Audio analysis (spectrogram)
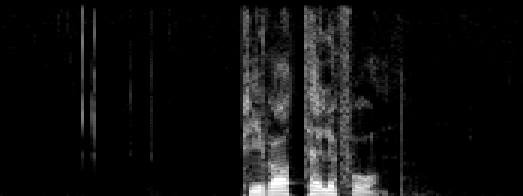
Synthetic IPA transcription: pʰɾɪʋɑːt̪ʰɛləfuːn

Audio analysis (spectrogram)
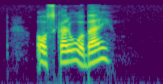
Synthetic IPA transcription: ʔɔskaɾoːbæɾj

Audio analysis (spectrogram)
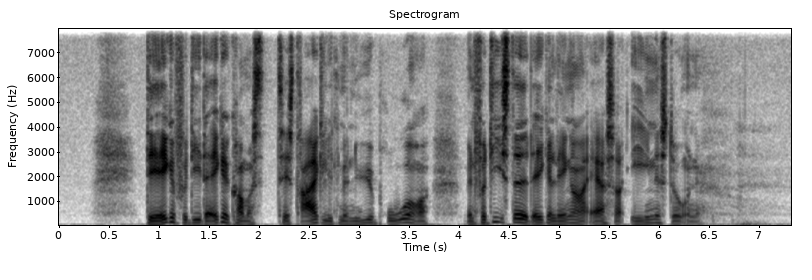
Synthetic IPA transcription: d̥e̝æɐe̝ɡ̥əfɒ̽dḭːd̥ɑ̈e̝ɡ̥əkʰɒ̽m̰ɐt͡sʰe̝lsd̥ʁaɡ̥əlid̥menyːəb̥ʁuːɐːmenfɒ̽d̥ḭːsd̥eð̞̰ˠð̩ˠe̝ɡ̥əleŋɐːʔæɐsɒ̽ʔe̝ːnəsd̥ɔ̰̽ːnə

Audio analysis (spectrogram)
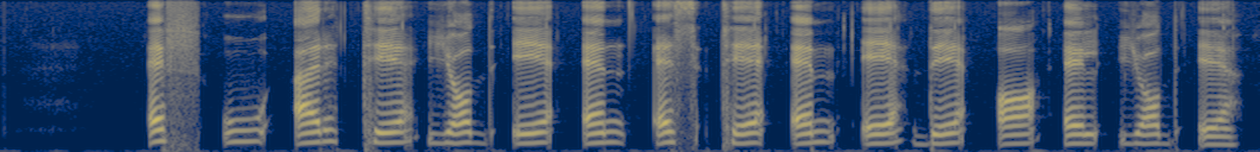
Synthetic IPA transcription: ɛfʔuːʔæɾt̪ʰeːjɔd̪eː | ʔɛn | ʔɛst̪ʰeː | ʔɛm | ʔeːd̪eː | ʔɑːɛljɔd̪ʔeː

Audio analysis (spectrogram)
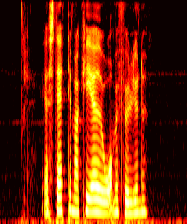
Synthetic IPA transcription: ʔæɐsd̥æd̥̚d̥e̝mɑ̈kʰe̝̰ːɐðˠo̝ɐ̰meføljənə

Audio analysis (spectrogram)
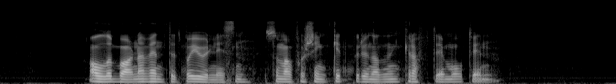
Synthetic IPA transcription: ɑlːəbɑːɳəʋɛnt̪ət̪̚pʰoːjʉːlnɪsn̩sɔmʋɑːɾfɔʂɪŋkət̪pʰɔɡɾʉnɑːʋd̪ɛnkʰɾɑft̪ɪəmuːt̪ʰʋɪ̰nn̩

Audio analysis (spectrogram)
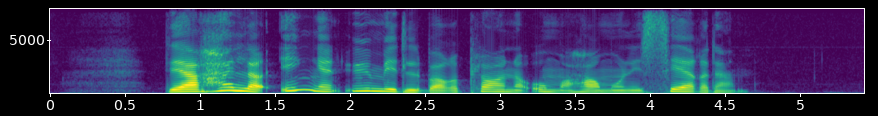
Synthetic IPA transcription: d̪̥eːæːʁhɛləʁʔɪŋənʉːmɪd̪l̩bɑːʁəpʰlɑːnəʁʊmoːhɑʁmʊnɪseːʁəd̪ɛ̰m

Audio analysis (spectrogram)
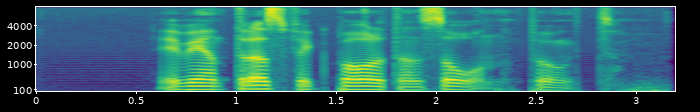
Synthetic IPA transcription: ɪ̰vɪnt̪ɾasfɪkːpʰɑːɾət̪ɛnso̰ːnpʰɵŋkt̪

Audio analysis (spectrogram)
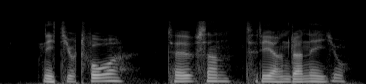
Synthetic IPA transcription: nɪt̪ʰːɪʊt̪ʰv̥oː | t̪ʰʉ̟ːsənt̪ʰɾeːhɵnd̪ɾaniːʊ

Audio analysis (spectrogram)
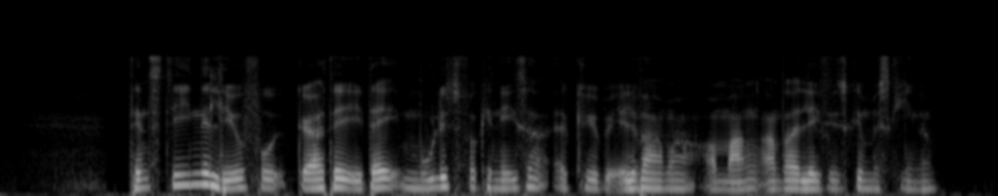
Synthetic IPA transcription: d̥ensd̥iːnəle̝ʊfoð̰ˠɡ̥ɶɐd̥e̝id̥ɛ̰ːmuːlid̥fɒ̽kʰenḛːsɐæd̥̚kʰøːb̥əʔelʋɑ̈ːmɐːʔɒ̽mɑ̈ŋəʔɑ̈nd̥ʁɐe̝leɡ̥̚d̥ʁisɡ̥əmæsɡ̥ḭːnɐ

